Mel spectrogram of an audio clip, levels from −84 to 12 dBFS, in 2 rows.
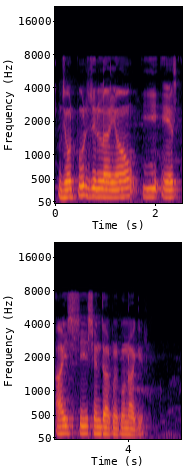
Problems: none marked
